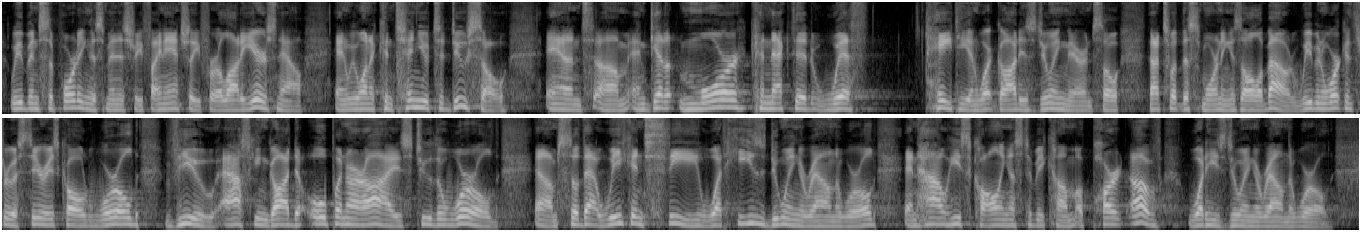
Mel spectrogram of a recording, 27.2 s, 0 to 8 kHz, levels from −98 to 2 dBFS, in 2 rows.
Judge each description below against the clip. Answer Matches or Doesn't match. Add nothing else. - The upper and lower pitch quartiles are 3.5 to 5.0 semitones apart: Matches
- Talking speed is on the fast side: Doesn't match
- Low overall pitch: Doesn't match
